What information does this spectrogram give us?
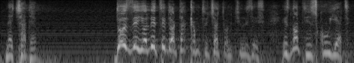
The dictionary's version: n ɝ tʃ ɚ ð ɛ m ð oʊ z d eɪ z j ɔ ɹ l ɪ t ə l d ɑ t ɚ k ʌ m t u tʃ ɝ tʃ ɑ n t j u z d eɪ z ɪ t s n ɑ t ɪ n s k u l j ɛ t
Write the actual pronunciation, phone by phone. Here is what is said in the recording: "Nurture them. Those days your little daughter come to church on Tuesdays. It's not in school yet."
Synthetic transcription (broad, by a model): n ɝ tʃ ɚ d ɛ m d oʊ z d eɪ j ɔ l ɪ t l d ɑ t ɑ k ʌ m t u tʃ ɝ tʃ ɑ n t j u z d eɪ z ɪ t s n ɑ t ɪ n s k u l j ɛ t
